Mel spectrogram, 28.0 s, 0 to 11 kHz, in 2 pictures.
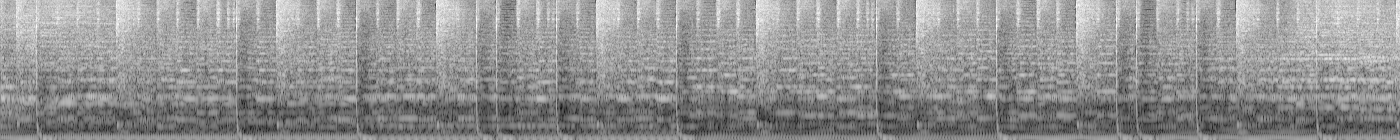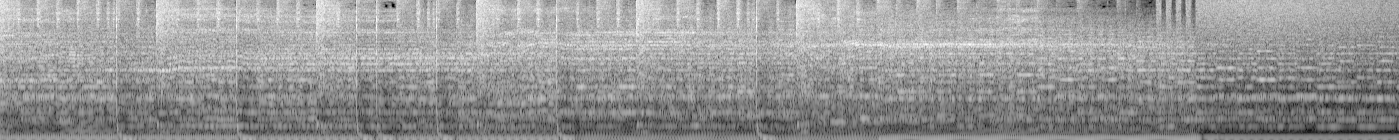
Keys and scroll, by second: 0.7 c, 4.1 F3, 4.4 Escape, 16.5 shift+Page_Down, 22.9 shift+Page_Down, 24.7 Escape, 25.7 shift+F2, 26.8 F9.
